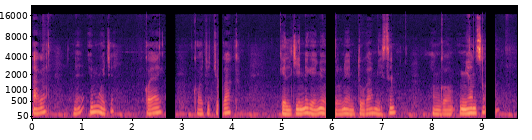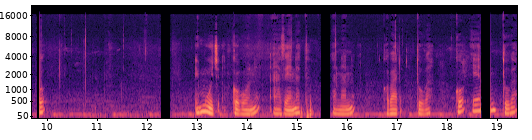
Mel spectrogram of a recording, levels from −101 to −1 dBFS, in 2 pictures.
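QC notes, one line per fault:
2.67, 5.87, 9.07, 12.27, 15.47 and 18.67 s, gap between chunks: six holes of 200 ms each, the one at 5.87 s ending just before "tugaa miisik". They recur every 3.2 s, which fits 3.0 s blocks of audio with silence inserted at each join. Nothing is missing, but the speech halts and resumes. The regular spacing and the clean, dead-silent holes with hard edges set these apart from a contact fault.
3.70–3.81 and 9.76–9.88 s, intermittent contact: two brief dropouts where the signal path opens for about 88 ms and then about 60 ms, as a loose plug or cable would do. Each opens and closes with crackle, and faint hiss remains while the line is open. Unlike the chunk gaps, these come at irregular points, their edges are noisy rather than clean, and the hole is not pure silence.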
